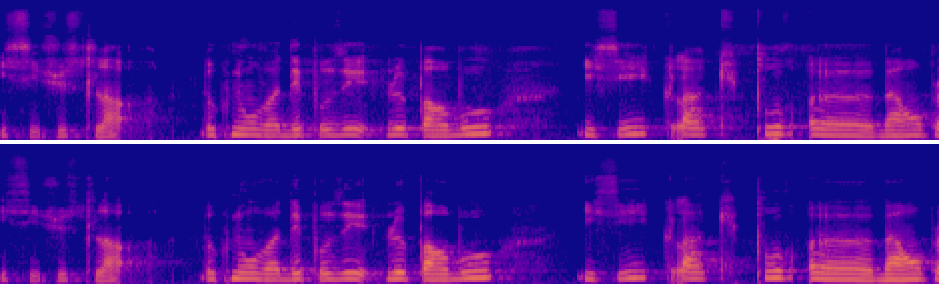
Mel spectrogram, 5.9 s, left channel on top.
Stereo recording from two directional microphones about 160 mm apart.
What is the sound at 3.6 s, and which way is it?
Speech, 25° right (ahead or behind).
